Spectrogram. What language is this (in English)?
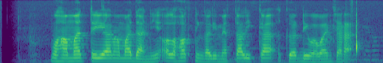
Sundanese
